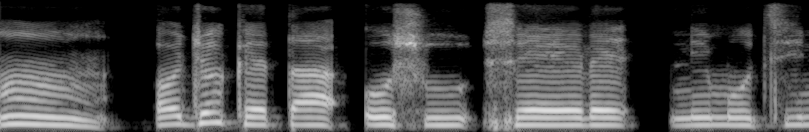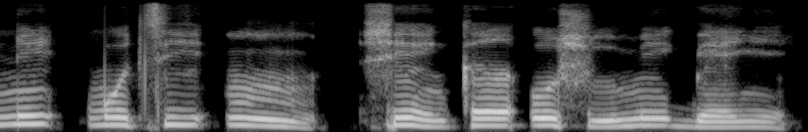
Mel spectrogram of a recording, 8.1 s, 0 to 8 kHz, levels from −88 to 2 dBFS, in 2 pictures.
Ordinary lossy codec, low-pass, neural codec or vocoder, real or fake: none; 7.2 kHz; codec, 16 kHz, 6 kbps, DAC; fake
